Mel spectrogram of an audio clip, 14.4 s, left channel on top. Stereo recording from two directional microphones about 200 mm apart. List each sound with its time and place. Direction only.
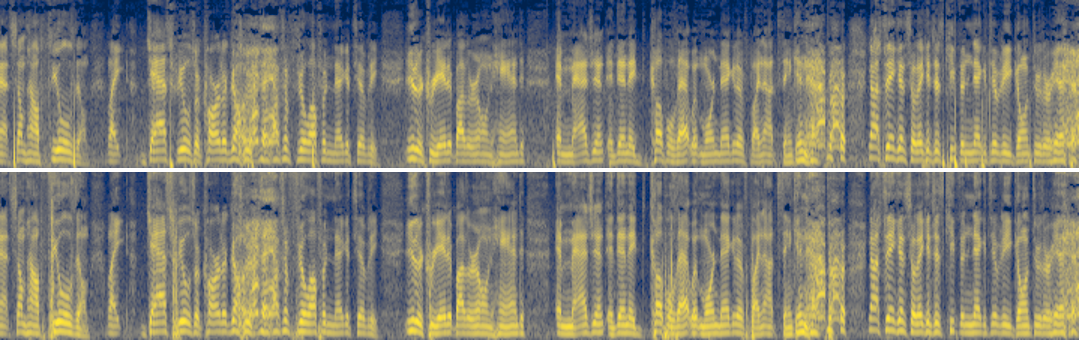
0.0 s a man's voice: 40° right (ahead or behind)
